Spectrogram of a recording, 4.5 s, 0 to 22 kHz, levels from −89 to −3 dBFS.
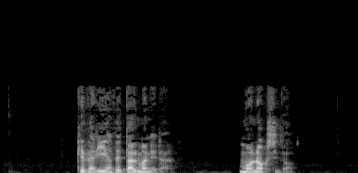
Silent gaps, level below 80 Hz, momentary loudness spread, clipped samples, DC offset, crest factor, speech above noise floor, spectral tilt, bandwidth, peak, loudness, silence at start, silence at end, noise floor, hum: none; -64 dBFS; 19 LU; under 0.1%; under 0.1%; 24 dB; 55 dB; -5.5 dB/octave; 11.5 kHz; -2 dBFS; -22 LUFS; 0.95 s; 0.85 s; -78 dBFS; none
